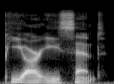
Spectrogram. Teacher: Stress the first syllable, present, and it's a noun.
